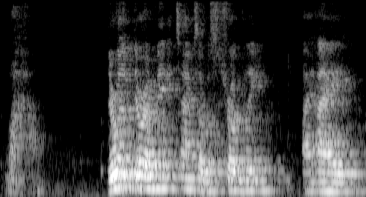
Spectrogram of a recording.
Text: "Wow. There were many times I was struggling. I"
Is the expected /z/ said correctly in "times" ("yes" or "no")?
yes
